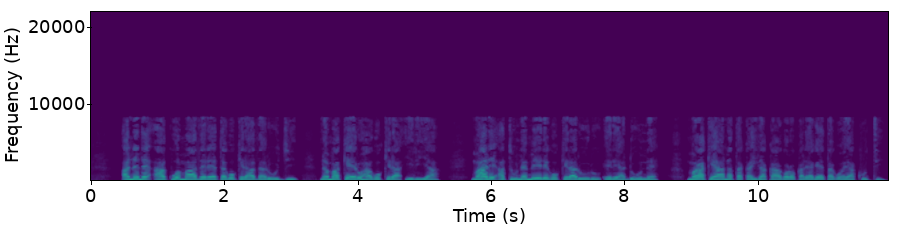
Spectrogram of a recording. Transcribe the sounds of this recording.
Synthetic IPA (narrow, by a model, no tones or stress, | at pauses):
anɛnɛʔakuɔmaːðɛɾɛtɛɣokeɾaðaɾud͡ʒi | namakɛːɾoɦaɣokeɾaʔiɾia | maːɾeʔatuːnɛmeːɾeɣokeɾaɾuːɾuʔeɾeaduːnɛ | maɣakehaːnatakahiɣakaːɣɔɾɔkaɾeaɣɛːtaɣɔjakuti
